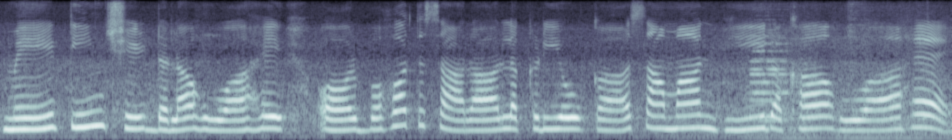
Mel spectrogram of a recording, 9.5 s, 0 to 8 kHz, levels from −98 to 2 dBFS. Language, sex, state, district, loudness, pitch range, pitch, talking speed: Hindi, female, Madhya Pradesh, Dhar, -12 LUFS, 225-255 Hz, 245 Hz, 100 wpm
